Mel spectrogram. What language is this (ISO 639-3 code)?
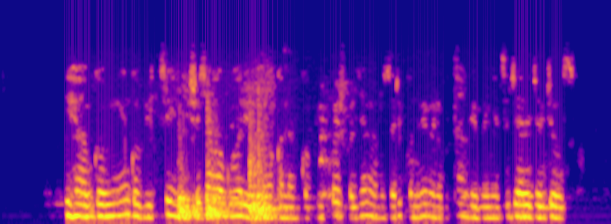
kin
